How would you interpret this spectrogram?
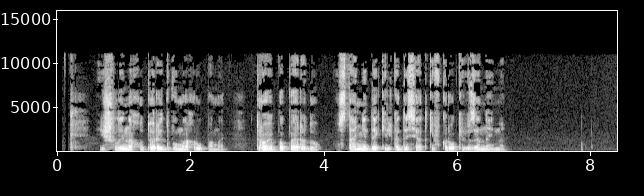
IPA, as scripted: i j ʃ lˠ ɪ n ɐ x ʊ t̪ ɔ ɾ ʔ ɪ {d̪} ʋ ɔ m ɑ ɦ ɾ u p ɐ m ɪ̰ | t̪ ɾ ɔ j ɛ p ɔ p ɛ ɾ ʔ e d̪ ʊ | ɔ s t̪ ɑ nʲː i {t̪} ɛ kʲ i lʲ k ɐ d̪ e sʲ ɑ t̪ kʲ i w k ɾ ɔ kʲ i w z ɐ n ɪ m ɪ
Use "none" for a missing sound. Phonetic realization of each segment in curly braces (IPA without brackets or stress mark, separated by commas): d̪, d̪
